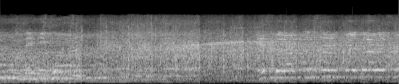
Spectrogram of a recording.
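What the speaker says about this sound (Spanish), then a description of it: "un fuerte aplauso para ustedes ya por último, para despedirlos" An audience at a Comic Con cosplay runway show in Gijón applauds loudly and steadily, a dense close wash of clapping throughout, with a voice speaking over it.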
